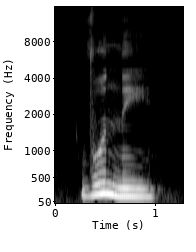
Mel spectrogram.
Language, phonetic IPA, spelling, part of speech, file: Ukrainian, [wɔˈnɪ], вони, pronoun, Uk-вони.ogg
- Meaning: they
